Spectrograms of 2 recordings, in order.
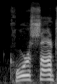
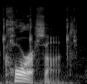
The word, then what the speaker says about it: Coruscant: So, how do you pronounce it? Corissant or Coruscant? For the record, if you say Coruscant, you are in fact dead to me. Say it correctly. It's Coruscant.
